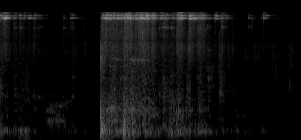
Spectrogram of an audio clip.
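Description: A hanging heavy bag being struck and shaken in a clinch drill: a burst of knocking and rattling fades in the first second, then another starts suddenly about two seconds in and dies away over about two seconds.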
